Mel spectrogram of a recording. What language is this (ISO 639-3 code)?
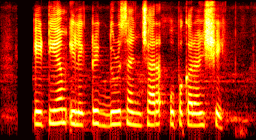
mar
